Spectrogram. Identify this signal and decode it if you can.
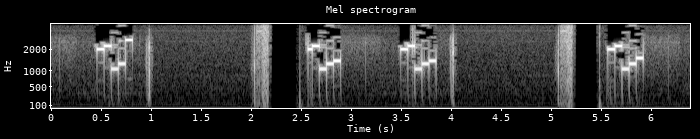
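Five-tone selective call (ZVEI), heard as quick runs of five tones, tones of about 70 ms. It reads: 89133 89134 89134 89135
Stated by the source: ZVEI five-tone selective call received on an SDR by the Feuerwehr Orlamünde (fire brigade).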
